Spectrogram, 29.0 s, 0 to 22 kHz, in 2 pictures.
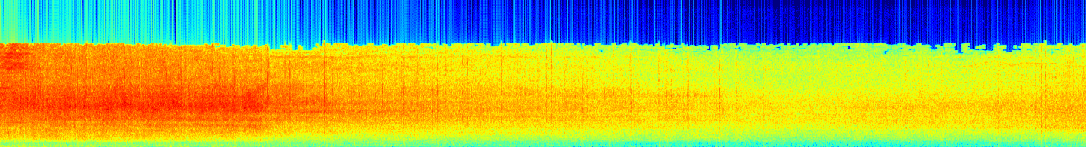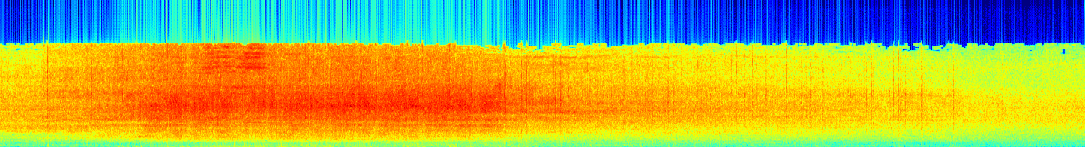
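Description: KATO N-gauge 185 series model electric train running round a loop of track. Its wheels and motor make a hissing rush that swells loud as it passes close, twice: at the start and again just past halfway, and fades in between as it runs farther off.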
